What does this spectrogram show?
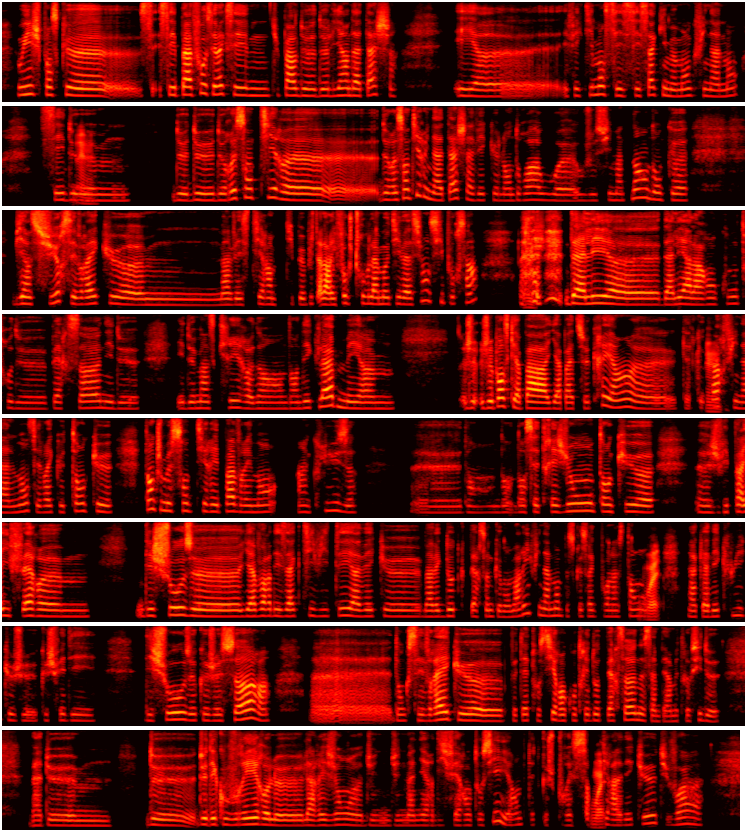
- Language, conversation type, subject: French, advice, Comment retrouver durablement la motivation quand elle disparaît sans cesse ?
- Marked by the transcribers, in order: chuckle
